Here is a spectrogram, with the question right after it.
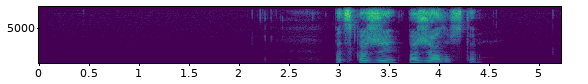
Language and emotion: Russian, neutral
